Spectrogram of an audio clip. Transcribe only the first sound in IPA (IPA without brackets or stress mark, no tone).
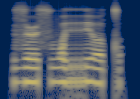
z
